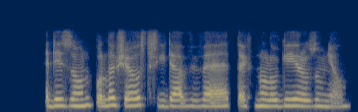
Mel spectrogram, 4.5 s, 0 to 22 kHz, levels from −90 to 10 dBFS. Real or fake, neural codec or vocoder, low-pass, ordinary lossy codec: real; none; 7.2 kHz; Opus, 16 kbps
